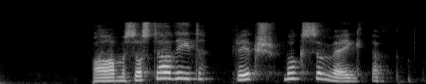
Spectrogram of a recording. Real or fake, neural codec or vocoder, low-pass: fake; codec, 16 kHz in and 24 kHz out, 0.8 kbps, FocalCodec, streaming, 65536 codes; 7.2 kHz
